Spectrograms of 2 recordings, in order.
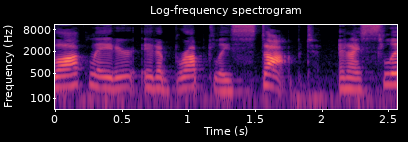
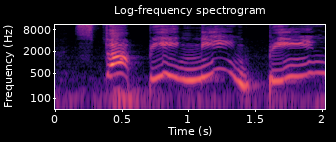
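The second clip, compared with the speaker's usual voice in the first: very high, drawn-out, mouse-squeak yell; 13 semitones higher than usual. The narrator leaps onto a bully's leg and yells at him; squeaky yell. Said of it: "I yelled at the top of my squeaky voice".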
